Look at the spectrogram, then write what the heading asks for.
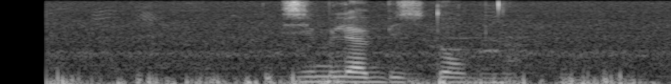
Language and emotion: Russian, neutral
